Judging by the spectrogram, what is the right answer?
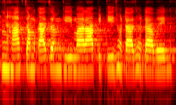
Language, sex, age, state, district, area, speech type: Maithili, female, 45-60, Bihar, Madhubani, rural, spontaneous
